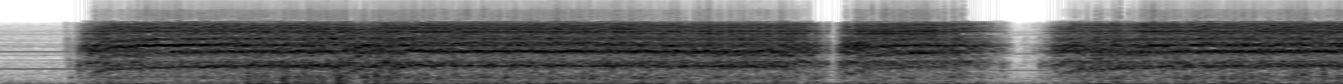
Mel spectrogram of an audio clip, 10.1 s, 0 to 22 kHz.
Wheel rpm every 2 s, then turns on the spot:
110, 220, 220, 130, 190.
none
